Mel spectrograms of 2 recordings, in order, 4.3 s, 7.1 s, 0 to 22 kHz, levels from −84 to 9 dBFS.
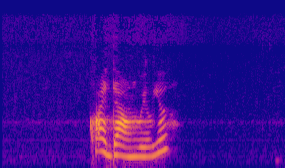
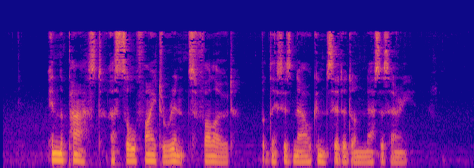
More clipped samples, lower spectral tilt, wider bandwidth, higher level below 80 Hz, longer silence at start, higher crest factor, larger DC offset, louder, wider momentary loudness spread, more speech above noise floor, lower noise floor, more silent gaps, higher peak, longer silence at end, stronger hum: neither; first, -7 dB/octave vs -4 dB/octave; first, 16 kHz vs 11.5 kHz; second, -64 dBFS vs -42 dBFS; first, 1.35 s vs 0.7 s; about the same, 20 dB vs 18 dB; neither; first, -16 LUFS vs -19 LUFS; about the same, 12 LU vs 13 LU; first, 48 dB vs 39 dB; first, -63 dBFS vs -58 dBFS; neither; about the same, -2 dBFS vs -2 dBFS; first, 1.75 s vs 1 s; neither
